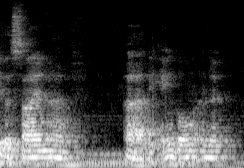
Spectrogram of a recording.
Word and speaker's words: sine: first ratio is called sign which is spelled SI n e we abbreviate it with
